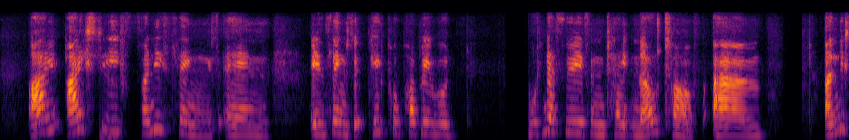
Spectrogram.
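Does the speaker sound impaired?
Yes: profound deafness; congenital, undiagnosed until age four, chest-worn hearing aid box from age four, considered for cochlear implant; about 5% hearing one ear, 1% other, close to losing remaining 1%; delayed speech development, mother taught tongue and mouth placement by feeling buzzing, speech good but sounds short-tongued.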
